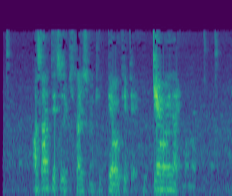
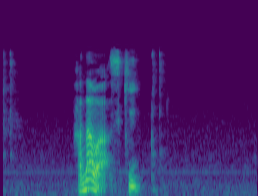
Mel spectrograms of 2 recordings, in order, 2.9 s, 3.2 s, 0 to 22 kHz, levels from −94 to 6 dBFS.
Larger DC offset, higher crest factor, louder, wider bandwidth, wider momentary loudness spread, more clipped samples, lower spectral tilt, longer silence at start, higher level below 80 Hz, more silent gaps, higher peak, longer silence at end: neither; about the same, 24 dB vs 24 dB; about the same, -22 LUFS vs -24 LUFS; first, 12 kHz vs 7.8 kHz; second, 14 LU vs 21 LU; neither; second, -1.5 dB/octave vs -6.5 dB/octave; second, 0.1 s vs 0.95 s; about the same, -56 dBFS vs -60 dBFS; neither; about the same, -2 dBFS vs -4 dBFS; second, 0.2 s vs 1.5 s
